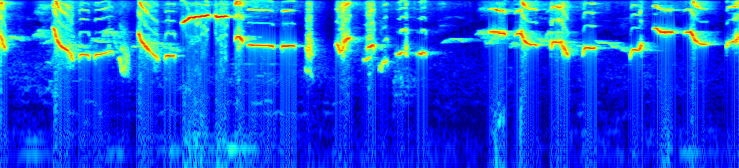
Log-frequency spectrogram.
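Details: Male oriental magpie-robin calling to a female with a varied run of clear whistles, downslurred notes and sharp ticks, delivered in quick loud phrases with brief pauses.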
